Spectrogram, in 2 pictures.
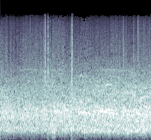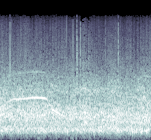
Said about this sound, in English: He's out at first. Werber to McCormick. Listen to that yell from the crowd.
